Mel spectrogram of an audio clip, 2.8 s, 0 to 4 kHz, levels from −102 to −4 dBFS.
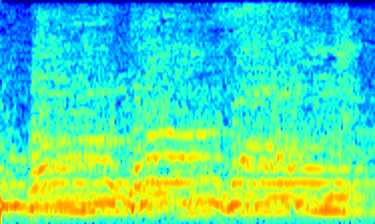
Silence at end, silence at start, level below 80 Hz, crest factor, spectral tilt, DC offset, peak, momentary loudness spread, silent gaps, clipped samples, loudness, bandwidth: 0 s; 0 s; -58 dBFS; 10 dB; -8 dB/octave; under 0.1%; -20 dBFS; 2 LU; none; under 0.1%; -31 LUFS; 4 kHz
